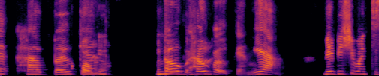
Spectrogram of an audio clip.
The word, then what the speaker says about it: Hoboken: Hoboken, yeah.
